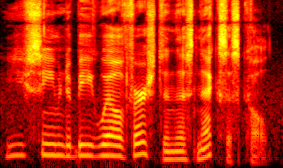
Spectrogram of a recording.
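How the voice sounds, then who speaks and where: A man's voice: a little high, normal speed, darkish tone, dry recording, natural voice. An actor playing a sarcastic, wisecracking male guest in a horror audio drama. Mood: incredulous. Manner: sarcastic, joking. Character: flippant, wisecracking horny young male guest, Alec.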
